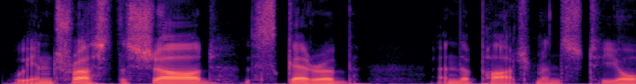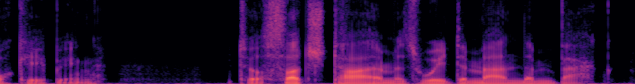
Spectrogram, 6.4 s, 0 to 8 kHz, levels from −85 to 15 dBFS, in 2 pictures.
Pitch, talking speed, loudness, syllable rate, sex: 100 Hz, 200 wpm, -21 LUFS, 5.5 syllables/s, male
